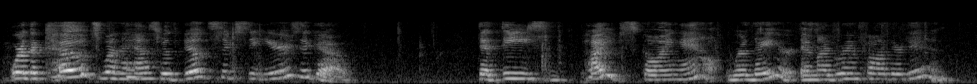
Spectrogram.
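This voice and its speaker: A woman's high voice at a very slow pace, lively in intonation with big swings in loudness, with audible room echo and noticeable background noise. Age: 70s. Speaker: resident speaking at public comment. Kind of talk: public comment at town meeting.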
